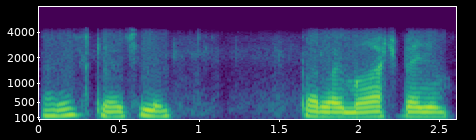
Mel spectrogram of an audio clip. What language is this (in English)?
Kashmiri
